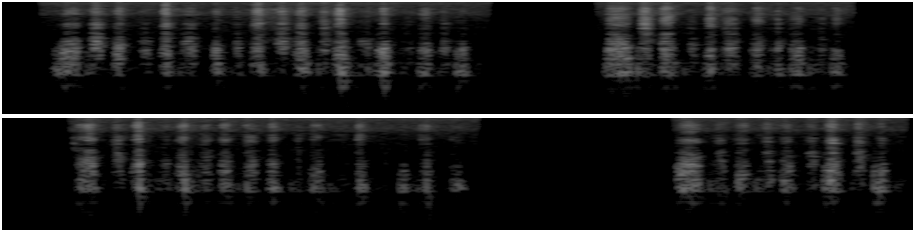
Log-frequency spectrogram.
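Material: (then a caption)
Paper, latex. A coin edge scratches the latex-coated number panels of a thin, flat paper lottery scratch card lying on a table. Four bursts of quick, dry, rasping scrapes are separated by short silences, with the sound sitting mostly in the low-mid range and very little deep or high content. The scratching is quiet and close, and each stroke stops dead with no ring.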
